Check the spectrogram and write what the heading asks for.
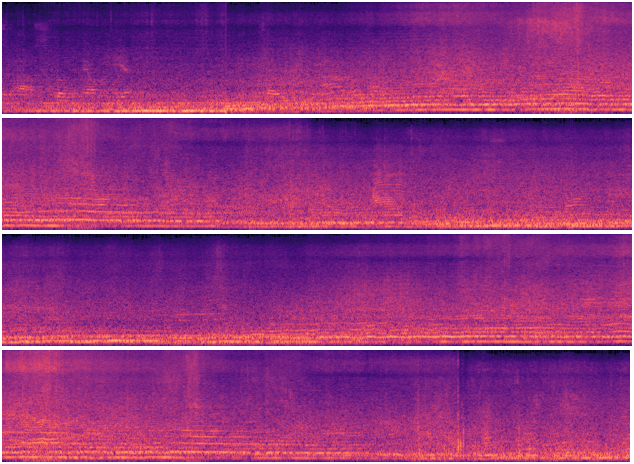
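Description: A pack of wingless sprintcars racing on a dirt oval. Their engines are at full throttle, and the engine note rises and falls twice as the cars come round and pass by.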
